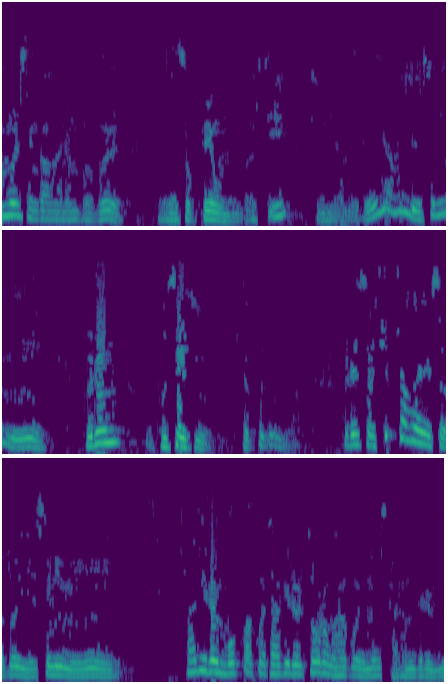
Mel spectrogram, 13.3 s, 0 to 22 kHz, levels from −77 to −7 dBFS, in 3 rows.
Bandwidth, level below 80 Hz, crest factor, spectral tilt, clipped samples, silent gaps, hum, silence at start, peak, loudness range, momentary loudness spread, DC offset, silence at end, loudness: 12 kHz; -66 dBFS; 20 dB; -5.5 dB/octave; under 0.1%; 2.58-2.62 s, 4.95-5.06 s, 6.80-6.84 s, 10.20-10.34 s; none; 0 s; -18 dBFS; 4 LU; 14 LU; under 0.1%; 0 s; -39 LUFS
